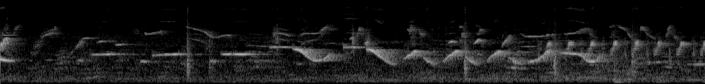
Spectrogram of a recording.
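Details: Tame Black-throated laughingthrush singing: rich, looping whistled phrases that swoop down and up in rolling waves, mixed with thin high notes and a few sharp clicks, delivered continuously.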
